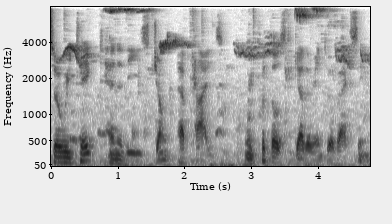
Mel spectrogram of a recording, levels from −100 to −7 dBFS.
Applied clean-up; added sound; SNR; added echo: classical method log-MMSE.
